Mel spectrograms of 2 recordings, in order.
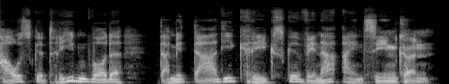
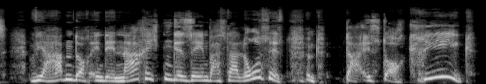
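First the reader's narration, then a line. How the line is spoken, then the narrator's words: Called out. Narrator (German): rief Chris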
